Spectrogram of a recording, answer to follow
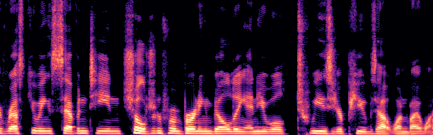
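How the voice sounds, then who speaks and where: In a New York accent, a woman talks at a very fast pace in an animated tone, on a very clean recording with a silent background and a dry, close sound with no echo. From New York City, Queens. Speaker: podcast host and TV executive. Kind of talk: casual interview chat.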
